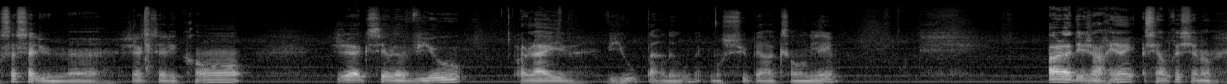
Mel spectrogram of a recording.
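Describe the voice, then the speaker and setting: A man calmly talking through a hands-on tutorial in his home kitchen, step by step, sometimes murmuring to himself as he works. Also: deep voice, unhurried, pauses often, a little hiss or hum. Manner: calm, step-by-step, talks to himself while working, drops to murmurs. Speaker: hobbyist astrophotographer.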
